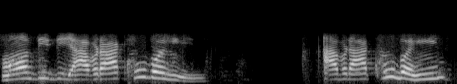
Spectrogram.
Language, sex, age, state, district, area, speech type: Maithili, female, 60+, Bihar, Darbhanga, rural, conversation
